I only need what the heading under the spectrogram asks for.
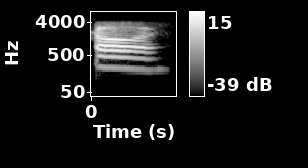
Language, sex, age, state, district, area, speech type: Goan Konkani, female, 18-30, Goa, Canacona, rural, conversation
